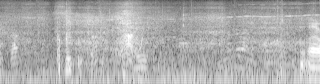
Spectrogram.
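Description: Distant voices over a steady low rumble of open-air background noise, with a faint thin high tone coming in about halfway through.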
